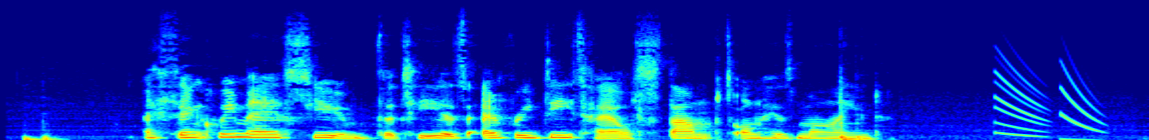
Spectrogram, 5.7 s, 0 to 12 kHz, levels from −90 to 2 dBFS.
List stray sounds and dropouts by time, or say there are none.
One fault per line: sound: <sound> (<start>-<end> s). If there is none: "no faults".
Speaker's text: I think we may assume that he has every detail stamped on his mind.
sound: chirp (5.0-5.6 s)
